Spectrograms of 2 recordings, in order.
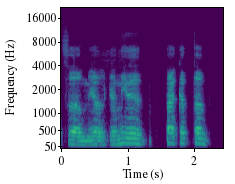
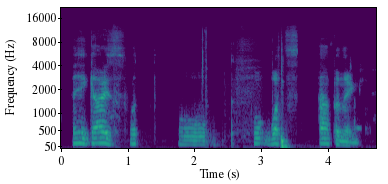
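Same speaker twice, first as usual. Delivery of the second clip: secretive, quiet half-whispered aside; 7 dB quieter than usual. Sneaking up on waking figures in a game: half-whispering quietly in character. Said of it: "whisper quietly to him and be like".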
